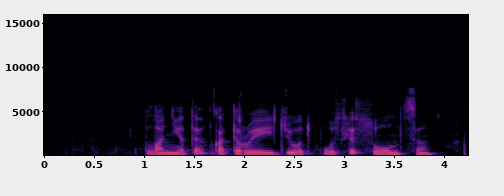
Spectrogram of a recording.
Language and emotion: Russian, neutral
